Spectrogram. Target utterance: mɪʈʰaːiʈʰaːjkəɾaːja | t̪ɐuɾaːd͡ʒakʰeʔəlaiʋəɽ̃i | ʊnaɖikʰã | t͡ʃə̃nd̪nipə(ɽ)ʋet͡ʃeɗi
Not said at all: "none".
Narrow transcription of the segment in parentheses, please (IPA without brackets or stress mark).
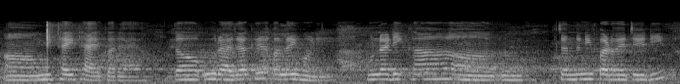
ɽ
